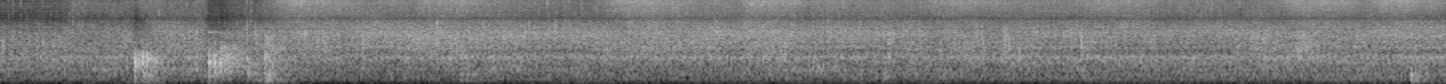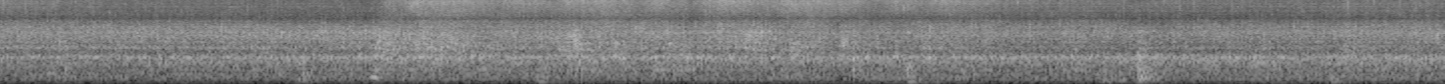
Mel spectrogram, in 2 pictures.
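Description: Chopped tomatoes sizzling as they fry in a pot, stirred with a spoon, with a steady sizzle throughout. A few short sharp knocks stand out, two of them between one and two seconds in.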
